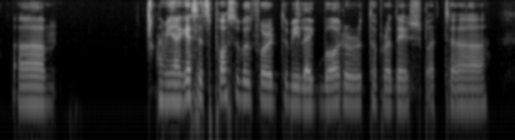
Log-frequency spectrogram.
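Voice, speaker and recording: A man with a Marathi accent speaks at medium pitch. He keeps a fairly quick pace and fairly even intonation. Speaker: gaming YouTuber. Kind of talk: gameplay commentary. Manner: casual, hesitant with fillers.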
